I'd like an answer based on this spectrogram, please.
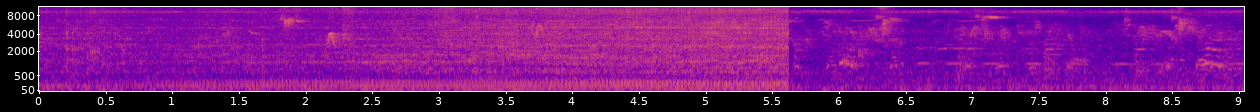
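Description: A steady engine hum that grows louder, then cuts off abruptly a little past the middle; after it, birds chirping.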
